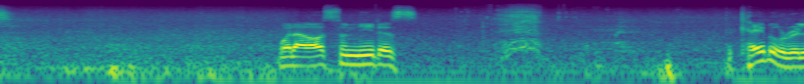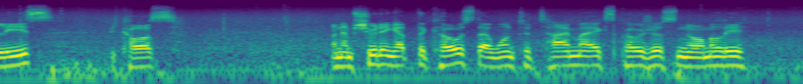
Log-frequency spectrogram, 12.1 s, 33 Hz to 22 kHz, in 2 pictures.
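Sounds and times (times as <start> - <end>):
backpack zipper pulled open: 3.6 - 4.3.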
